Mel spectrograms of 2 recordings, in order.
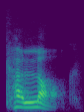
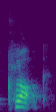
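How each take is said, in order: First: The K pops audibly before the L. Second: The K flows into L without a pop. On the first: "you do not hear clock" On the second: "the size of the tongue coming down as I go straight into the L"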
